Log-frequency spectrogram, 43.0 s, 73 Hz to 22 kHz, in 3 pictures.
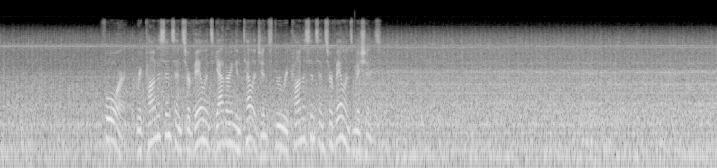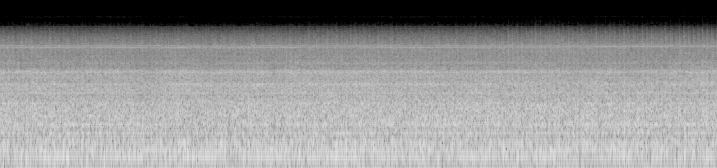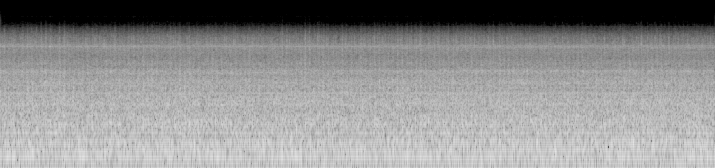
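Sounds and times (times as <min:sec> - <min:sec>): jet engine whining: 0:00.0 - 0:29.4.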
